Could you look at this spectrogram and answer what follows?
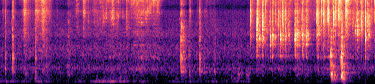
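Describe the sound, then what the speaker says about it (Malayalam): Mustard seeds splutter and pop in hot oil in a pan for a banana flower stir-fry, quiet sizzling at first, then a dense burst of crackling pops close by in the last seconds, with no talk. "എണ്ണ മൂത്ത് വരുമ്പോൾ കടുകിട്ട് പൊട്ടിച്ചു കൊടുക്കാം"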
